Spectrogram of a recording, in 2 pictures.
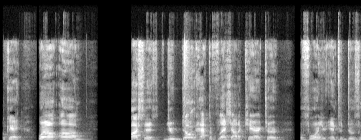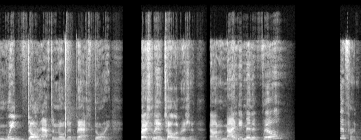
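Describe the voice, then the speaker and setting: A man's voice: a little high, expressive, moderate pace, bright, forceful tone. A man giving opinionated feedback in a workshop discussion, emphatic and instructive, repeating his points to drive them home. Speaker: participant in a screenwriting critique.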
